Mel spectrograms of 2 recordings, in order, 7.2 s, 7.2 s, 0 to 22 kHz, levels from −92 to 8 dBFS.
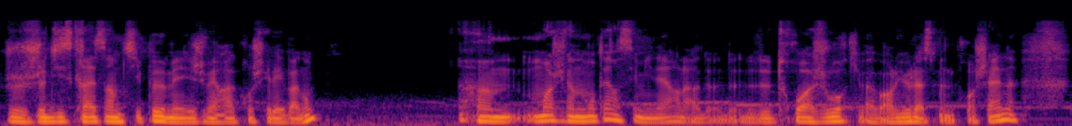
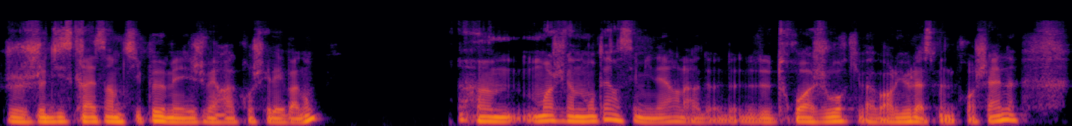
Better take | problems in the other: second | low rumble; noticeable; throughout; 20 dB below the speech

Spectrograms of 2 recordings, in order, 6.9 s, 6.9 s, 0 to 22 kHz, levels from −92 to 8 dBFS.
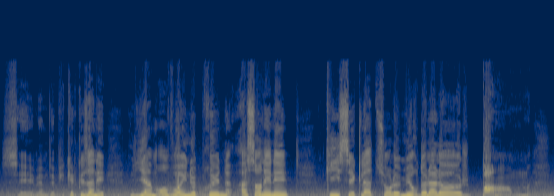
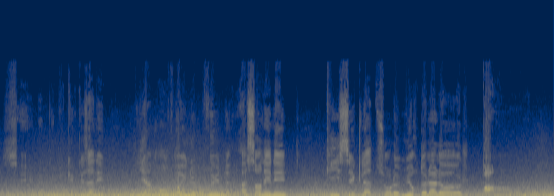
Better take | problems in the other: first | wind noise on the microphone; heavy; 2 dB below the speech; occasional gusts in the first

